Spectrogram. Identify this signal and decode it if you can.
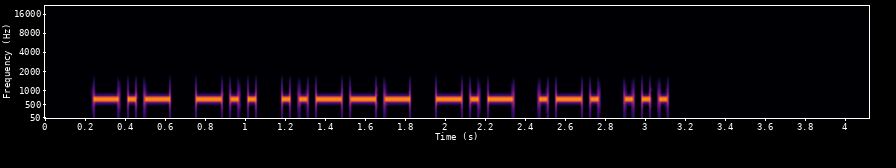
Morse code, heard as a keyed tone, about 28 wpm, 700 Hz. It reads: KD2KRS
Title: USA Call Signs Repeated 2x 28wpm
